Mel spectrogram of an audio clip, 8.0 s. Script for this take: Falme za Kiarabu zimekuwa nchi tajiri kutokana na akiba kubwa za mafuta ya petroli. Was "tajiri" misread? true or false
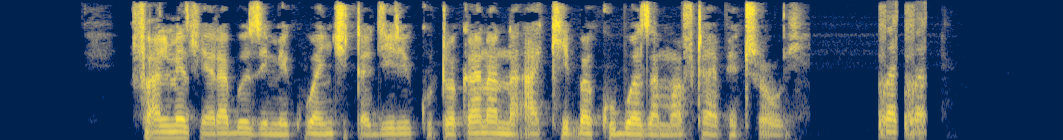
false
